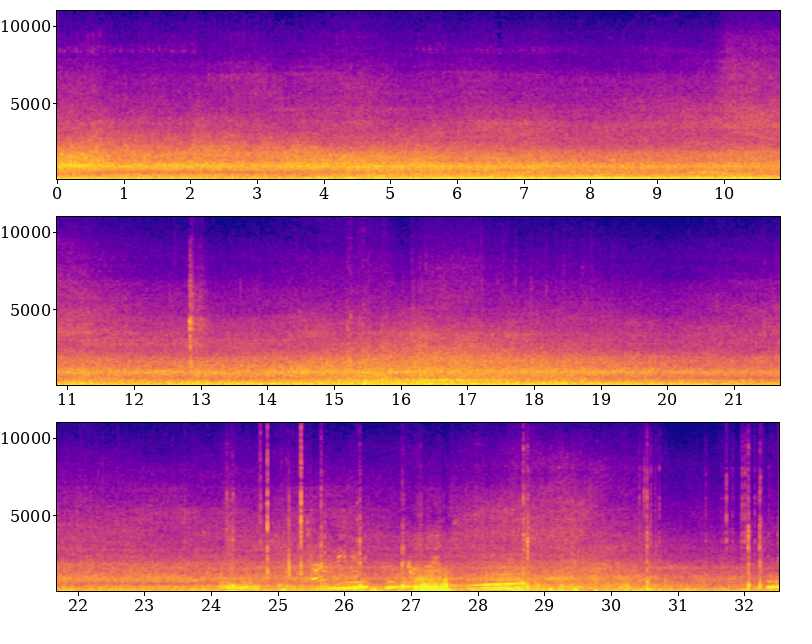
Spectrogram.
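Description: Road traffic at an intersection: cars passing, with a steady low rumble that is strongest in the first half. Near the end, a rising whine from the electric scooter's motor as it pulls away.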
